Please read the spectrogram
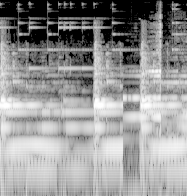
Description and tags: Musical wind chimes loop.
